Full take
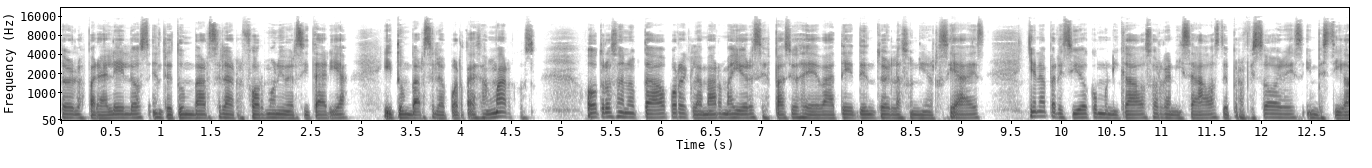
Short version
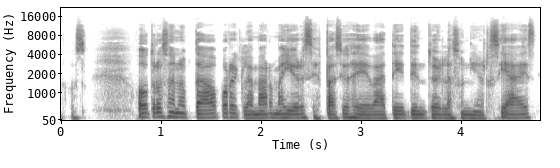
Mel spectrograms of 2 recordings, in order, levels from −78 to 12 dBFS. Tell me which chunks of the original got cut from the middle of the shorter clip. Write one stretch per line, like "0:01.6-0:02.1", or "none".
none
